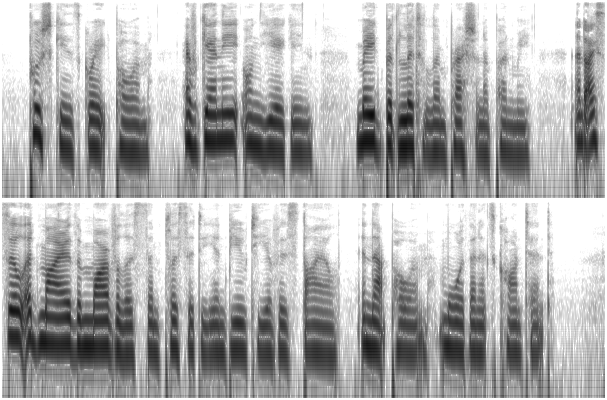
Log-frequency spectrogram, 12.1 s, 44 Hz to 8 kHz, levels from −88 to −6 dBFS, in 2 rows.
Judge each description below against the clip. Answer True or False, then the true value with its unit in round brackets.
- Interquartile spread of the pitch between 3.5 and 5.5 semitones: False (3.1 semitones)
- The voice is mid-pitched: True (160 Hz)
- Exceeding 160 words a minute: False (155 wpm)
